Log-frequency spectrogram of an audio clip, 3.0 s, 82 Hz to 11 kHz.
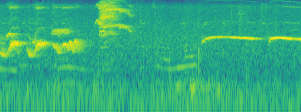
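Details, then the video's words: Energetic song of a Nias 'noktah' white-rumped shama, used to provoke rival shamas into answering: a quick burst of mellow whistled notes, a harsh noisy note, then long clear level whistles. "Murai batu nias noktah gacor isian dengarkan suara ini 30 detik murai batu lain akan nyaut seketika"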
